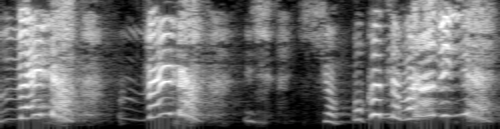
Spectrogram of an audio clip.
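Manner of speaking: high, panicked shout of no; frightened plea. Acted. Girl begs the thugs to stay away, panicked high cry. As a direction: push them away in panic.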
